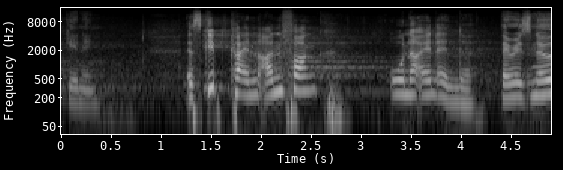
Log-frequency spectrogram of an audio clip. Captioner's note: speaking in German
